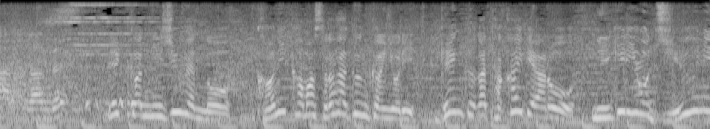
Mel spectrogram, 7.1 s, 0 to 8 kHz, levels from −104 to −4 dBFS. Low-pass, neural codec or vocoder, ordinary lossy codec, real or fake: 7.2 kHz; none; none; real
